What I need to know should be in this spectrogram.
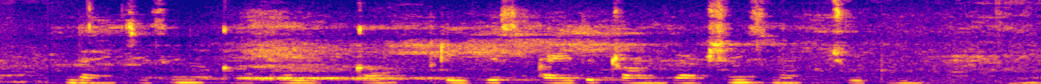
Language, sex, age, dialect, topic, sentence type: Telugu, female, 18-24, Utterandhra, banking, statement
